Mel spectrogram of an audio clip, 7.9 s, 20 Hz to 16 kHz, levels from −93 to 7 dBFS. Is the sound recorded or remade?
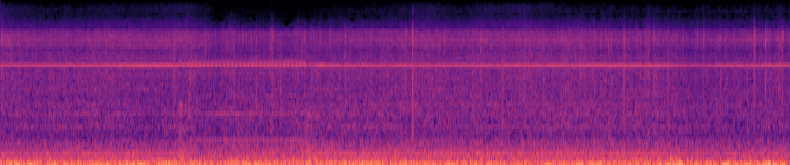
remade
